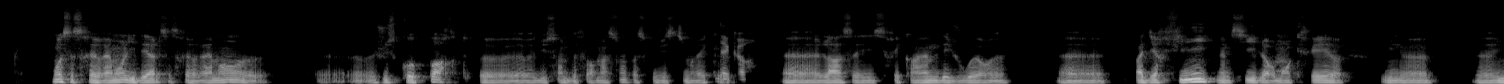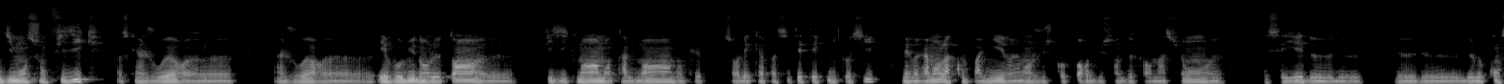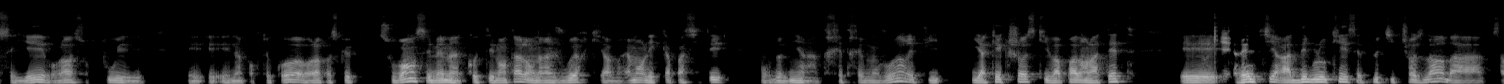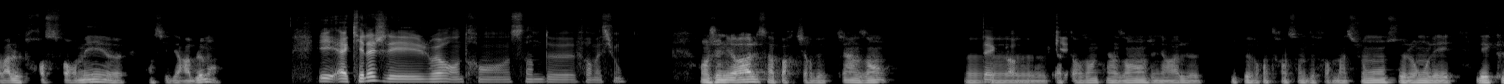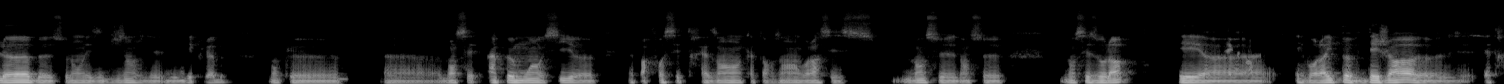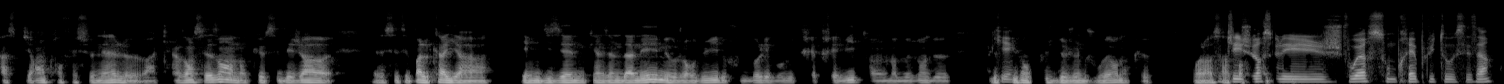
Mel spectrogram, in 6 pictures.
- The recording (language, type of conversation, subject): French, podcast, Peux-tu me parler d’un projet qui te passionne en ce moment ?
- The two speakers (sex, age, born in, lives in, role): male, 25-29, France, France, guest; male, 30-34, France, France, host
- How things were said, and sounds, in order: unintelligible speech; other background noise; unintelligible speech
